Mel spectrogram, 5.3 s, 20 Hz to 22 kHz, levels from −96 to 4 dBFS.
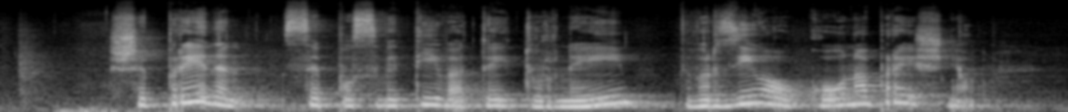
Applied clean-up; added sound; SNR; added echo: none; none; none; none.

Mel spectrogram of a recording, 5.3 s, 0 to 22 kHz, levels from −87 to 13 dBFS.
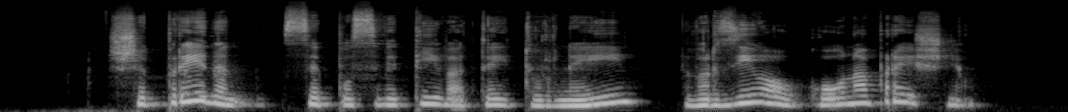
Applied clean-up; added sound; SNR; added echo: neural mask model DeepFilterNet 3.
